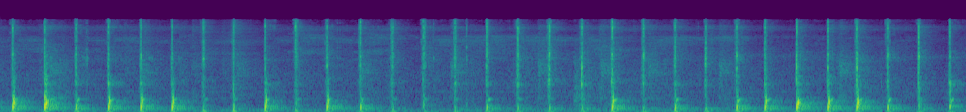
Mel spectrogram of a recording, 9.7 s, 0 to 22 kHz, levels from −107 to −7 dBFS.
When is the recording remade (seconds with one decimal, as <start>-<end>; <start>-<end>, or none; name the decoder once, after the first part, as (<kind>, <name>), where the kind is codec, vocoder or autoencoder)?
2.0-2.6 (autoencoder, DAC-VAE)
